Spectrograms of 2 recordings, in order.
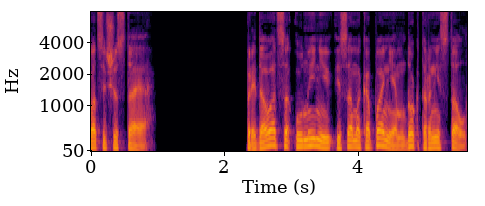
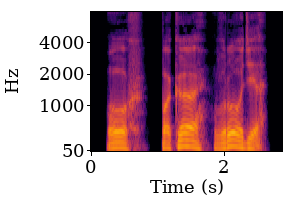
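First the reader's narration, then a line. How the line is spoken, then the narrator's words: Muffled distant voice. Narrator (Russian): донеслось глухо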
